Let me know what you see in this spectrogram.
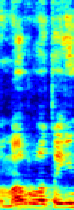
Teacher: مرتین، یہاں پر رائے مشددہ کے اوپر زبر ہے، را کو پر پڑھیں گے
